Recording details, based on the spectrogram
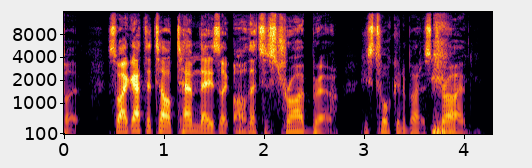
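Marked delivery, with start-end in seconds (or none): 1.7-2.7 poor attempt at New Zealand accent. Retelling a celebrity's reply at a meeting, bad Tem New Zealand accent. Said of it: "I'm bad at the New Zealand accent".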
